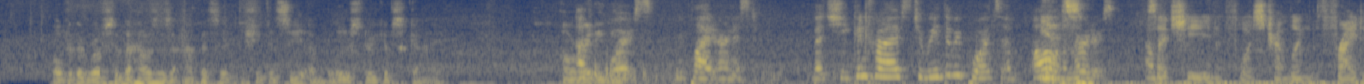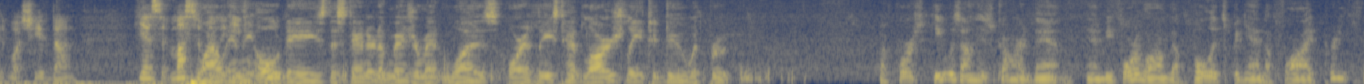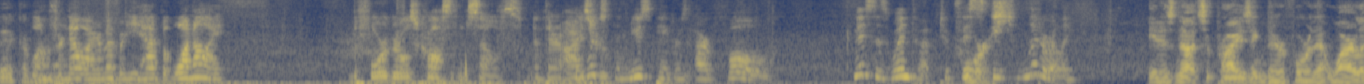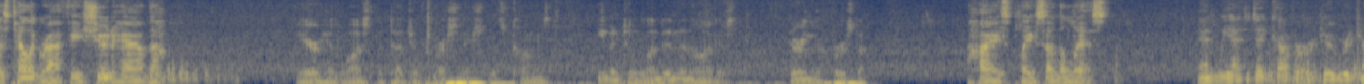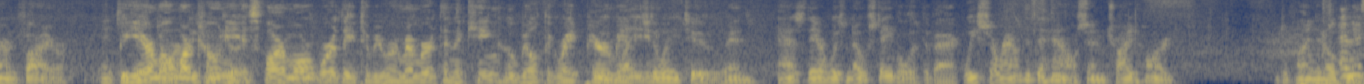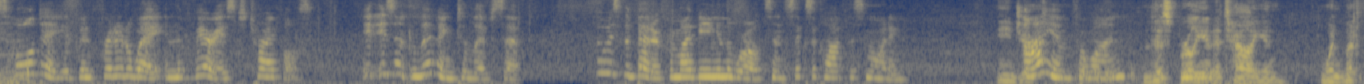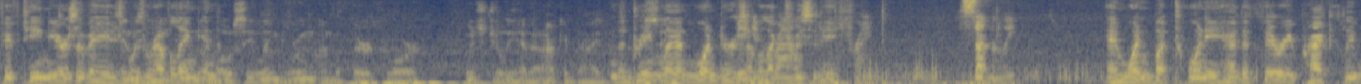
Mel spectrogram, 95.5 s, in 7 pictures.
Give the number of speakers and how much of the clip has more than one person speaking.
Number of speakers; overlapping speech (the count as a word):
five, about 13%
